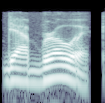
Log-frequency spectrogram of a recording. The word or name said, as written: gabbroic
